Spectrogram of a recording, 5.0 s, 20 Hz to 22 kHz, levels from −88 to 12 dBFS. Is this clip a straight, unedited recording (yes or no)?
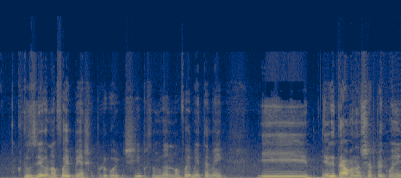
no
